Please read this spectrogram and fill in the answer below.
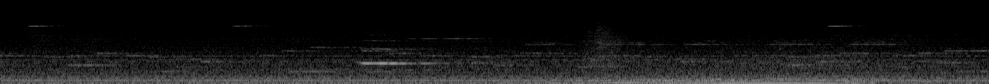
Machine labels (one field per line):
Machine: pump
